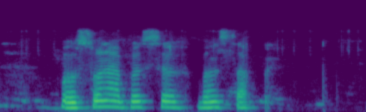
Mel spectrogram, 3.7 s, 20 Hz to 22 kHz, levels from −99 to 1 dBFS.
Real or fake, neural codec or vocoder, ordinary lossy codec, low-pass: real; none; Opus, 32 kbps; 7.2 kHz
